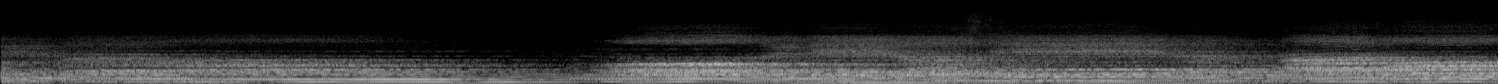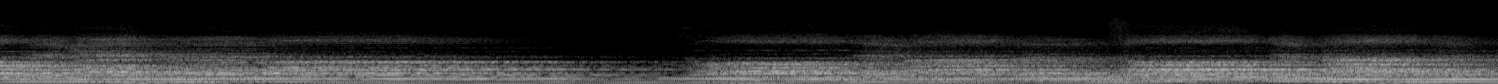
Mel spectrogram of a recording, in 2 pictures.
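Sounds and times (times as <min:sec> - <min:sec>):
male choir singing: 0:00.0 - 0:29.9.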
